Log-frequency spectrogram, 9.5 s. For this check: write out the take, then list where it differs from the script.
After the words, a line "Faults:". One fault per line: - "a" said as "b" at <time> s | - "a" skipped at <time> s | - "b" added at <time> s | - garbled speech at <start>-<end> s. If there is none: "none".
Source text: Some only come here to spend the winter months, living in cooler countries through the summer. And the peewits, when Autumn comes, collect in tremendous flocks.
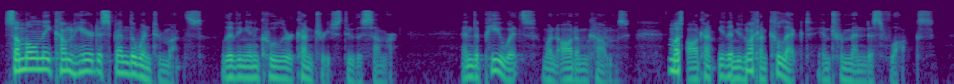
Some only come here to spend the winter months, living in cooler countries through the summer. And the peewits, when Autumn comes, [garbled] collect in tremendous flocks.
Faults:
- garbled speech at 6.7-7.7 s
